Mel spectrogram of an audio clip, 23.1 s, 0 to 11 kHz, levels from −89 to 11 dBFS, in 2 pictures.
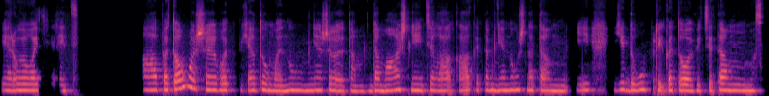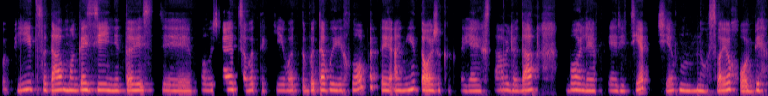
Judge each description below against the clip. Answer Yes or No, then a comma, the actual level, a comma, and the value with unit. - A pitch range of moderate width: No, narrow, 1.8 semitones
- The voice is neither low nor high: No, high, 210 Hz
